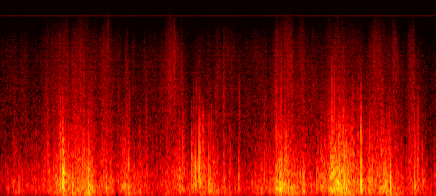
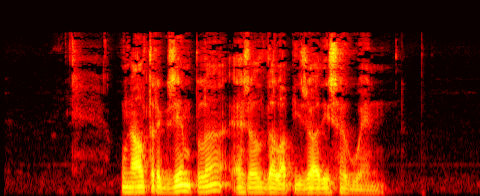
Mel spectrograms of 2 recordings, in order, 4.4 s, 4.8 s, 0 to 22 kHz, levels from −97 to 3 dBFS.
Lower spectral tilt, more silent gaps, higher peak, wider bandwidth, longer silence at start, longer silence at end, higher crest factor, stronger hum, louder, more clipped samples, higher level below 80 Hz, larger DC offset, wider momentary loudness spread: first, -8 dB/octave vs -4 dB/octave; neither; second, -12 dBFS vs -4 dBFS; first, 16.5 kHz vs 11.5 kHz; second, 0.05 s vs 0.7 s; second, 0 s vs 0.95 s; about the same, 24 dB vs 22 dB; neither; second, -37 LUFS vs -22 LUFS; neither; about the same, -52 dBFS vs -48 dBFS; neither; second, 17 LU vs 23 LU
